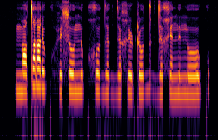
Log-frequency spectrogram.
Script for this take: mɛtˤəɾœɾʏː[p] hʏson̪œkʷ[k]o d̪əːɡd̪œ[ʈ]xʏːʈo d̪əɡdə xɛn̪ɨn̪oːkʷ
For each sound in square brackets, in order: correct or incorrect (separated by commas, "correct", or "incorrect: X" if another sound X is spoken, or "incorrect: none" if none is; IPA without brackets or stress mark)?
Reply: incorrect: kʷ, incorrect: x, incorrect: none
